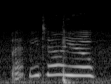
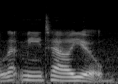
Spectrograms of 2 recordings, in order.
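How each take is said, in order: First: The same phrase again, much higher and mock-dramatic; high-pitched repeat. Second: Said in the usual way. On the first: Real, not acted. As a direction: jump way up in pitch on the echo. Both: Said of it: "repeated for effect".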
